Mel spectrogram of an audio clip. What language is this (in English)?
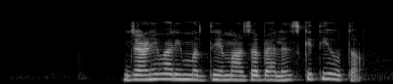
Marathi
